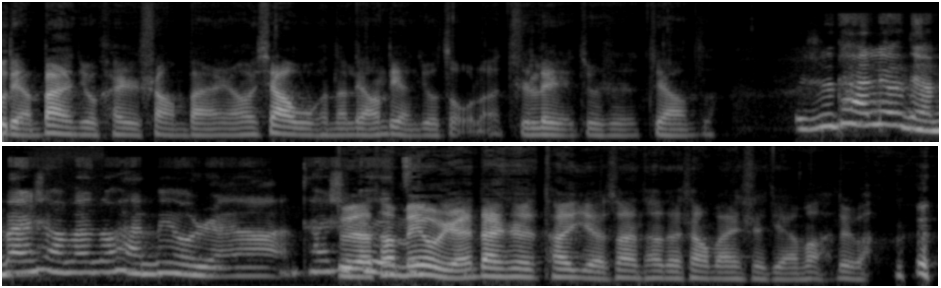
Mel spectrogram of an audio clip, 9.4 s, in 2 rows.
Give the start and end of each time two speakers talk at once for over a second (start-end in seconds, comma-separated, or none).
none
